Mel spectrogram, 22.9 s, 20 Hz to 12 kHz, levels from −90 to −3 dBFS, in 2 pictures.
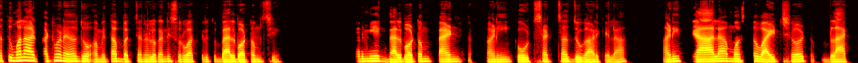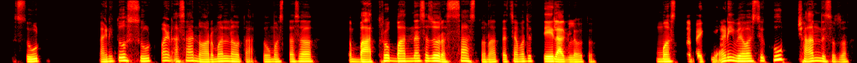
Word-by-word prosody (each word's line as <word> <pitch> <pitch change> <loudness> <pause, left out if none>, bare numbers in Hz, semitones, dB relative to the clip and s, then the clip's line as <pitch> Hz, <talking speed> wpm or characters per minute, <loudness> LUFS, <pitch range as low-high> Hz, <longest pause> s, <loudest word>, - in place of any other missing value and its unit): तर 140 - +1
तुम्हाला 165 +1 +4
आठ 160 - +3
आठवण 155 +4 +1
आहे 125 - +3
ना, 135 - +3
जो 130 0 +4
अमिताभ 115 +4 0
बच्चन 110 +1 -1
ह्या 115 - +2
लोकांनी 120 +2 +1
सुरुवात 115 -2 0
केली, 110 0 -4
ते 120 +1 -10
बॅल 105 -1 +5
बॉटमची. 110 -2 0 1.1
तर 125 - -1
मी 130 +1 +3
एक 130 -4 +1
बॅल 110 0 +5
बॉटम 115 +3 +2
पँट 115 +1 +1 0.3
आणि 110 +1 +1
कोट 110 -2 +2
सेटचा 120 +1 -1
जुगाड 105 -1 +3
केला 100 +3 -3 0.6
आणि 125 +4 +3
त्याला 125 +1 +4
मस्त 125 +1 0
व्हाइट 115 -1 +3
शर्ट, 125 +1 +1 0.2
ब्लैक 105 +2 0 0.4
सूट 120 +2 0 0.9
आणि 120 +3 -1
तो 165 +1 +3
सूट 140 -2 -2
पण 160 -1 -3
असा 155 +6 -3
नॉर्मल 120 +1 -1
नव्हता. 120 -2 -2 0.2
तो 110 0 -3
मस्त 115 +1 -5
असा 125 +1 +1 0.7
बाथरोब 115 +7 +1
बांधण्याचा 140 +1 0
जो 145 0 +4
रस्सा 115 +6 -2
असतो 120 -5 -4
ना, 105 +2 -2
त्याच्यामध्ये 120 +3 -4
ते 125 0 +5
लागलं 100 -2 +2
होतं. 105 +1 -6 0.9
मस्तपैकी 105 -3 -3
आणि 160 +6 +2
व्यवस्थित 140 +2 +2
खूप 215 +2 +3 0.2
छान 140 +4 +1
दिसत 120 -5 -3
होतं. 105 0 -7
120 Hz, 160 wpm, -24 LUFS, 110-135 Hz, 1.1 s, बॅल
